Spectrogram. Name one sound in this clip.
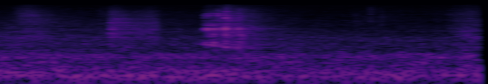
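A young woman bites into crunchy toast.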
